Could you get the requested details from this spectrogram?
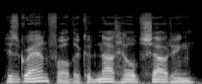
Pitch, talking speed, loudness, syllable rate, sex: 110 Hz, 180 wpm, -16 LUFS, 4.7 syllables/s, male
